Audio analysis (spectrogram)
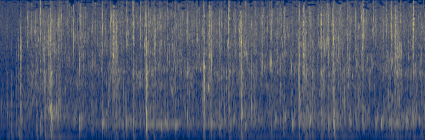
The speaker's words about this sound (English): But I do have to water that Anjou pear. So I come down each morning and give the pear a bucket of water. From the well.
